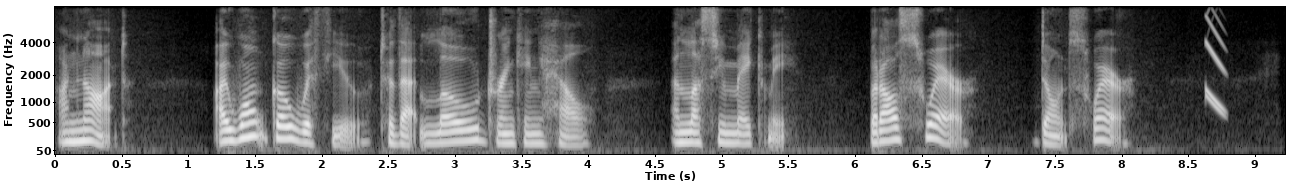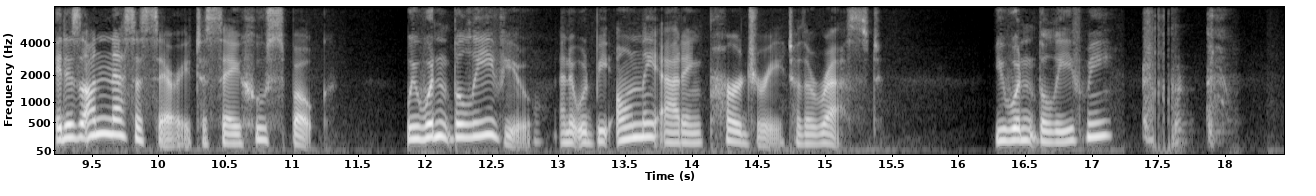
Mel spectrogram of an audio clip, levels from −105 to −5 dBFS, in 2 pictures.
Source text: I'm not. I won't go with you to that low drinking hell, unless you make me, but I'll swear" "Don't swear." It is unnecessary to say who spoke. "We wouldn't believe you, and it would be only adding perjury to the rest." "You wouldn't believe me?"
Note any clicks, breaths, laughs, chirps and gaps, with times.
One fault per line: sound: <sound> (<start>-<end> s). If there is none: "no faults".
sound: chirp (8.6-8.8 s)
sound: cough (17.4-18.1 s)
